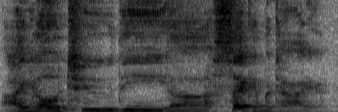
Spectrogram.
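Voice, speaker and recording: A man telling stories in a casual interview, relaxed and slangy, with plenty of fillers and asides. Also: medium pitch, normal speed, recorded from a distance. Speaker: former Green Beret guest. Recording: roomy sound from off mic.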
